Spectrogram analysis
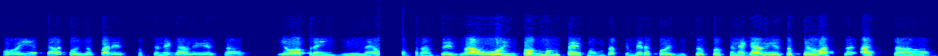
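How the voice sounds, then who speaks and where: Husky-voiced woman on a tinny call. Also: fairly high pitch, brisk. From Brazil. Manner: storytelling, with many restarts. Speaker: guest. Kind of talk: video call interview. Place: abroad, far from the host. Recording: tinny phone-like line.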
